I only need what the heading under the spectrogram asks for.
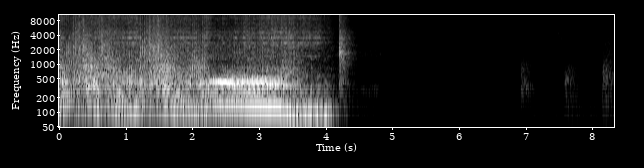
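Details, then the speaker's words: Yamaha Warrior 350 quad single, exhaust pipe removed: rough running about four seconds, then sags and dies; still bogs and stalls, so the pipe isn't the cause. "Alright, you can hear it's kind of running good, kind of not. So it was running good at first, and then it kind of like shuts off and bogs down."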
